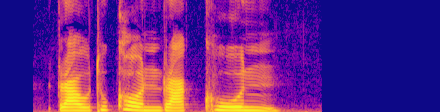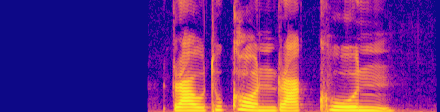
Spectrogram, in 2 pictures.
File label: We all love you, Thai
